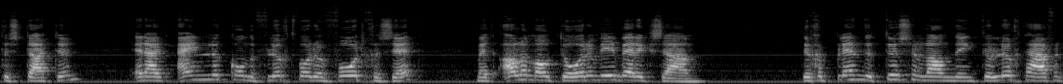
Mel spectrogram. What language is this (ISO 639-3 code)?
nld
